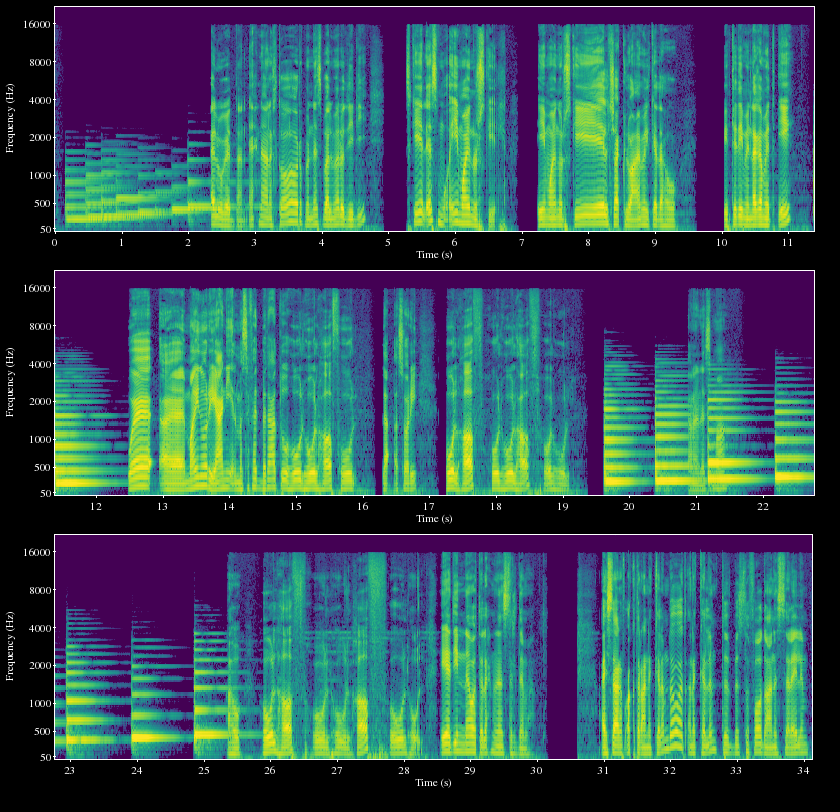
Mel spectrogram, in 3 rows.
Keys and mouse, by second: 4.4 right click, 5.1 click, 11.2 click, 19.5 click, 20.2 click, 21.0 click, 22.1 click, 22.8 click, 23.8 click, 24.7 click, 33.8 ctrl+click.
